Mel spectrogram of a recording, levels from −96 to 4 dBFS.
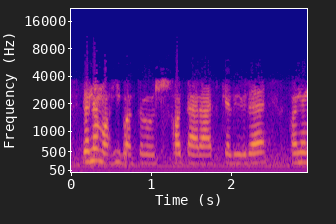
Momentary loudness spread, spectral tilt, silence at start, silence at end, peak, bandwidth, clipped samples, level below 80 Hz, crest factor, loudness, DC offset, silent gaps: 10 LU; -6 dB/octave; 0 s; 0 s; -14 dBFS; 6.6 kHz; under 0.1%; -62 dBFS; 16 dB; -29 LUFS; under 0.1%; none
